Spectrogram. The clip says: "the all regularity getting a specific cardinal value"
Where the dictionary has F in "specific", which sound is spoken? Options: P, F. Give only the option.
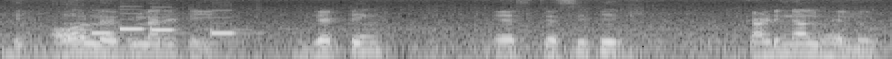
P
